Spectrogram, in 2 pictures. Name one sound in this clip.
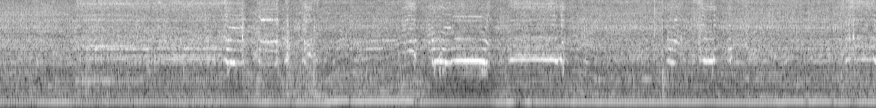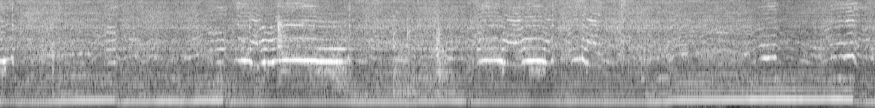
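A diesel engine hums steadily close by, its pitch rising as the hydraulics work.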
